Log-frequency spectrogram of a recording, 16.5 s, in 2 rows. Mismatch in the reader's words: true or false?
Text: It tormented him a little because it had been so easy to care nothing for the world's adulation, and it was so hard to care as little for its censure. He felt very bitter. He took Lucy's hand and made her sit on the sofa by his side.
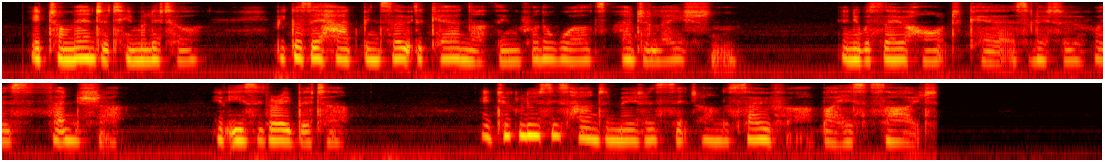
true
